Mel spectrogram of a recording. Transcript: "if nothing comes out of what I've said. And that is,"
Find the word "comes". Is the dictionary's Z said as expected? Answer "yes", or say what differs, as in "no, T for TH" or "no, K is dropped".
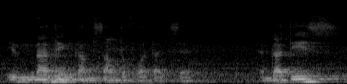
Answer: no, S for Z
